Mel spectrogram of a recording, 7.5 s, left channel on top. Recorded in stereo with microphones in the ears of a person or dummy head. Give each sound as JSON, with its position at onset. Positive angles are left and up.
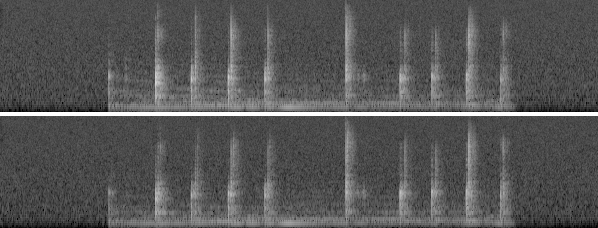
{"t": 1.4, "sound": "footsteps", "side_deg": 65, "distance_m": 3.5}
